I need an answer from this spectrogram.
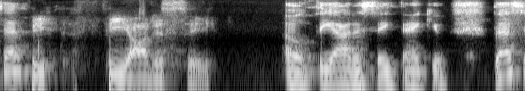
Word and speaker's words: theodicy: When caught in the throes of pain, the sufferer can find little comfort in how do you pronounce that? Theodicy.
